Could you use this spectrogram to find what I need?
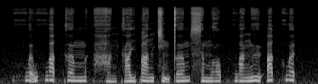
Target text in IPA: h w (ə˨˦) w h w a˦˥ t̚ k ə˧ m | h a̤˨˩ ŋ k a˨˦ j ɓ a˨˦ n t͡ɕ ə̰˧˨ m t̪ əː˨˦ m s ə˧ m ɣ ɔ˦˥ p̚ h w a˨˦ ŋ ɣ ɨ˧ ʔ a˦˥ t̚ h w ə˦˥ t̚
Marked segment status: incorrect: ə̰˧˥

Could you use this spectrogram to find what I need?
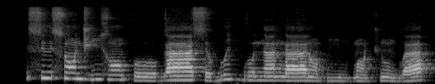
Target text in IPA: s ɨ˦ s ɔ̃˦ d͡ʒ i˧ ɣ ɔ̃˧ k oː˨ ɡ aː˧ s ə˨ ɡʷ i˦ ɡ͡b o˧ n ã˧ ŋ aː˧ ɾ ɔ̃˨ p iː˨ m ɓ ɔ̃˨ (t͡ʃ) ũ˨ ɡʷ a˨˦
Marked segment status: correct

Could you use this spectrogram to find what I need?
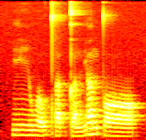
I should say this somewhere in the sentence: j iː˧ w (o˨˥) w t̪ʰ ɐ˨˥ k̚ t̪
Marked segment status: correct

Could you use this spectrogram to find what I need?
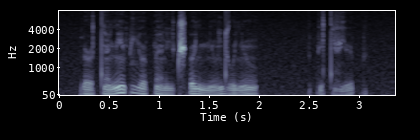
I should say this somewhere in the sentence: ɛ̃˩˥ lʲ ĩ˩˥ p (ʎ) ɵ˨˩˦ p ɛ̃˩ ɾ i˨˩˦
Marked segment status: correct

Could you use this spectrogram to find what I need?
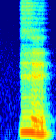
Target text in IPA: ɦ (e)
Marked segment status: correct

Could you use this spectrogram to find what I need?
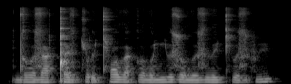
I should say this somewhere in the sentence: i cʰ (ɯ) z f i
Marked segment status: correct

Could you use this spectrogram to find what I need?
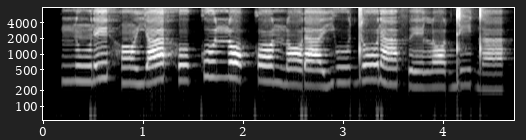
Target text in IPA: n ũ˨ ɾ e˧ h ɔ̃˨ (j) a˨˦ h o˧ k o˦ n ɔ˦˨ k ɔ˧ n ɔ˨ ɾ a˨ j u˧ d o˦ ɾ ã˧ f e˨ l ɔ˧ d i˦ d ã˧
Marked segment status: correct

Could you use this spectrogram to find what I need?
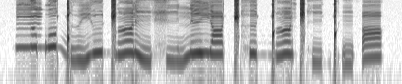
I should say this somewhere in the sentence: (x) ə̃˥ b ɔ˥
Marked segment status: incorrect: ŋ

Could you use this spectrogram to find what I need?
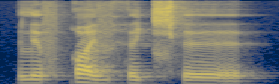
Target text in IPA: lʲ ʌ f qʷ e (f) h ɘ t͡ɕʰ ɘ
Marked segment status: incorrect: v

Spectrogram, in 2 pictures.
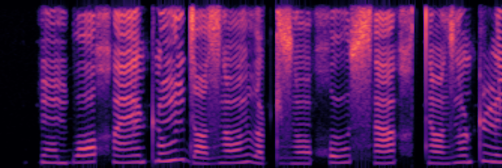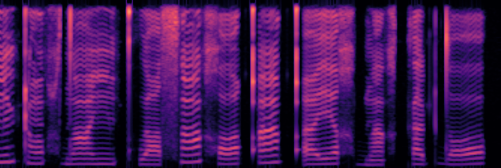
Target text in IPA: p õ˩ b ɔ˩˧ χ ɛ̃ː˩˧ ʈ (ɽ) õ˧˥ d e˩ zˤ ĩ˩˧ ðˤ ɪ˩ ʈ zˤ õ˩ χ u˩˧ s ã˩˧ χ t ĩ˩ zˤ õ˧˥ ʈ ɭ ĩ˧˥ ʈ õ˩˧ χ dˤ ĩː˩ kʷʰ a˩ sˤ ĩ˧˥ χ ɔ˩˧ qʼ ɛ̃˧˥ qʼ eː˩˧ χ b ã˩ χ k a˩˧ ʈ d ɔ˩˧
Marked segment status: correct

